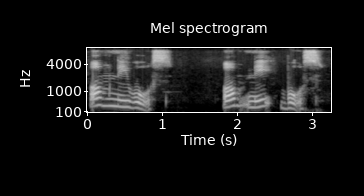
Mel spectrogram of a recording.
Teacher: la mayor fuerza de voz recae la ante penúltima sílaba por lo tanto es esdrújula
